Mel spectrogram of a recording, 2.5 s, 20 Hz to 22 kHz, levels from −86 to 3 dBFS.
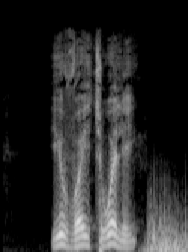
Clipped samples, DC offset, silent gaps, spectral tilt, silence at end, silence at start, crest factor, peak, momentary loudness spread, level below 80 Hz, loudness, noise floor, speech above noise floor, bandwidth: under 0.1%; under 0.1%; none; -5.5 dB/octave; 0 s; 0.7 s; 16 dB; -2 dBFS; 12 LU; -36 dBFS; -19 LUFS; -77 dBFS; 59 dB; 14 kHz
